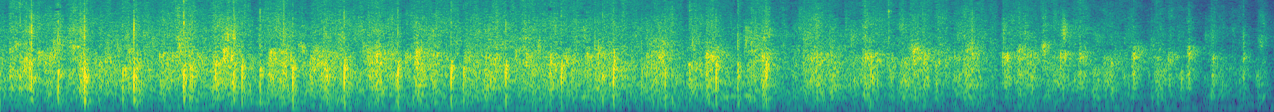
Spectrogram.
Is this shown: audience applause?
yes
